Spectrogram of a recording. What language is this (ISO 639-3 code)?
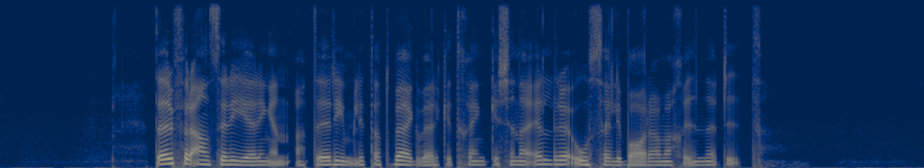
swe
